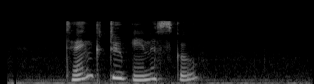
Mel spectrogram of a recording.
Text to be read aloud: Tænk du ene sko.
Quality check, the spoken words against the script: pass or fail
pass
